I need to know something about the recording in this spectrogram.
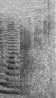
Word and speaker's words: Wambach: Pack by Abby Wambach Wambach I think I'm pronouncing her name right I listened I looked that up to Abby Wambach I got it I really really like this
